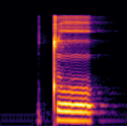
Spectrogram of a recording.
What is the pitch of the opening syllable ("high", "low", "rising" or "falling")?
low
